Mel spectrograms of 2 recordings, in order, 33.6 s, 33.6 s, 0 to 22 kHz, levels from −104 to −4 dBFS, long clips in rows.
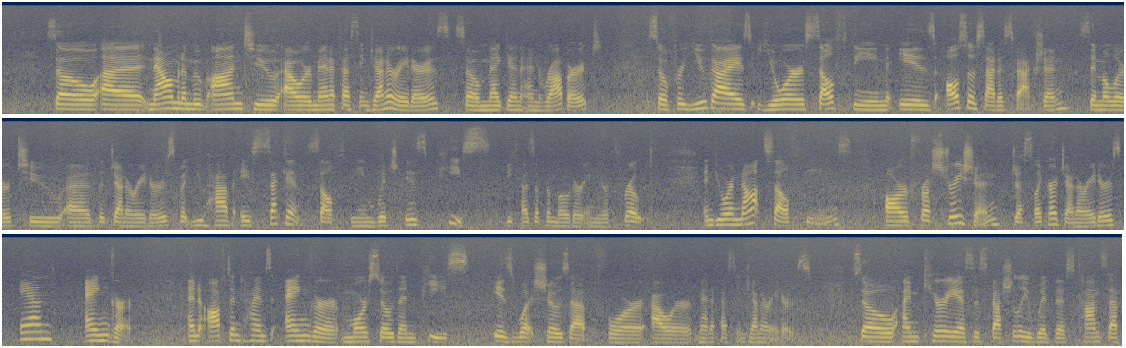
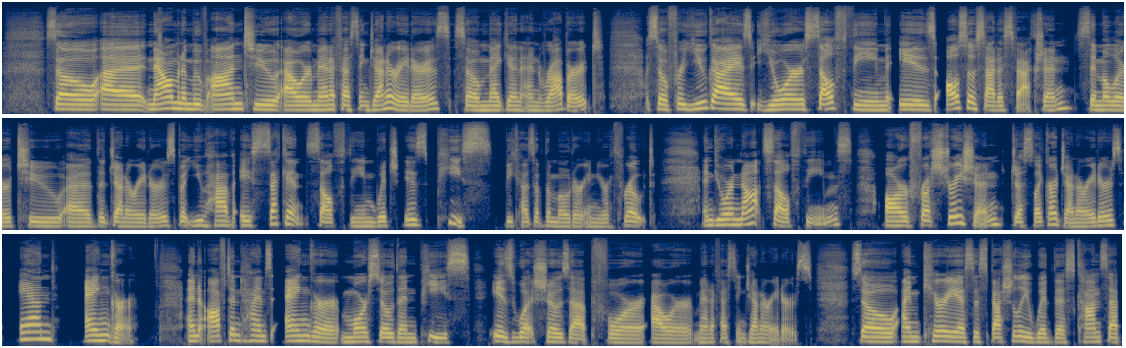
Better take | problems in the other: second | hiss; noticeable; throughout; 10 dB below the speech

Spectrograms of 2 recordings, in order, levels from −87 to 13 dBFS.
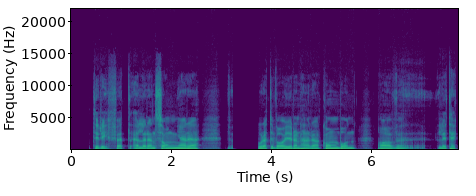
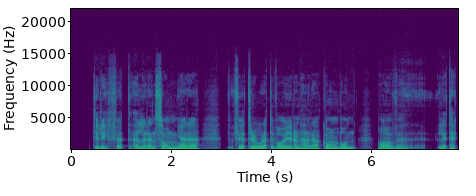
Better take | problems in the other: second | audio cutting out; at 3 s for 0.5 s

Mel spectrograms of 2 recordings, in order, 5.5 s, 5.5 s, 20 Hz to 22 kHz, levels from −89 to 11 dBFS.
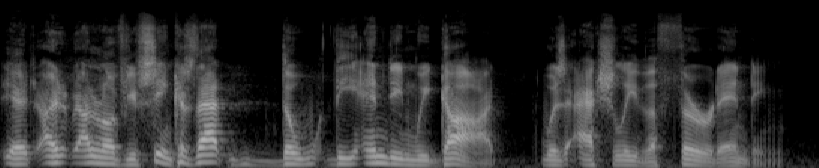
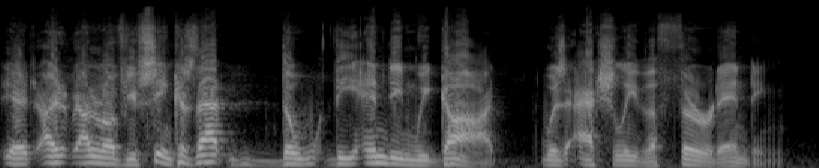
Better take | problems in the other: first | distortion; slight; 10 dB below the speech

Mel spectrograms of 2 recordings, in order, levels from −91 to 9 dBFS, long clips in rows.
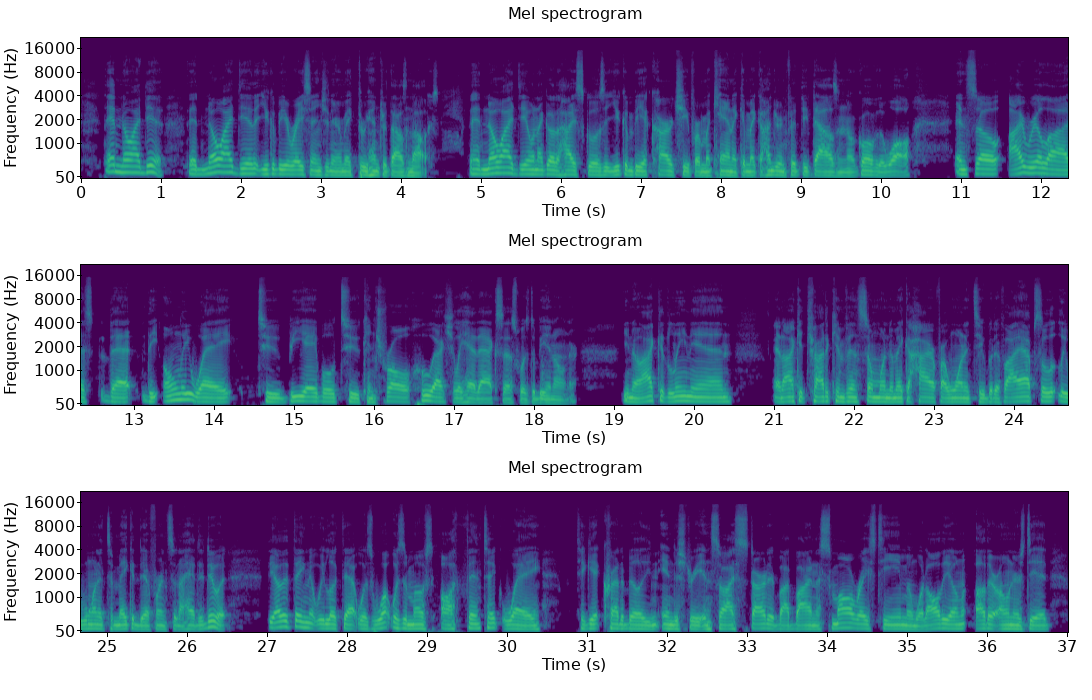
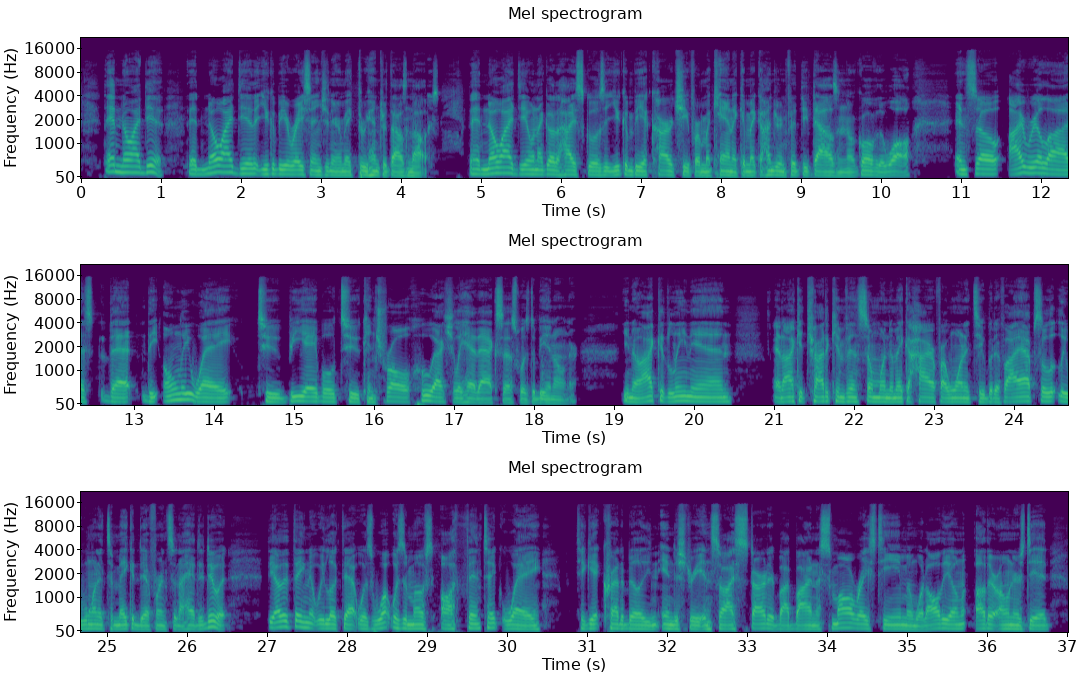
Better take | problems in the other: second | muffled; very; fading above 2 kHz

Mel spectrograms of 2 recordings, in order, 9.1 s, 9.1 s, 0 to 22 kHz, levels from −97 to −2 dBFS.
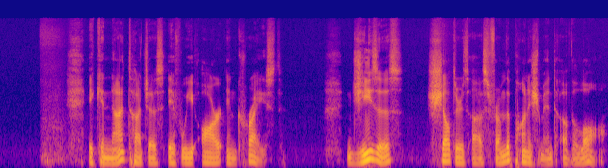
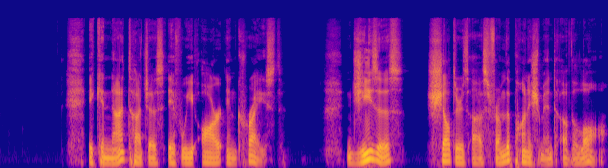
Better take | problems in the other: second | hiss; faint; throughout; 30 dB below the speech

